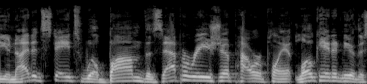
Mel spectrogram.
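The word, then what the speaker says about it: Zaporizhzhia: Zaporizhia.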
